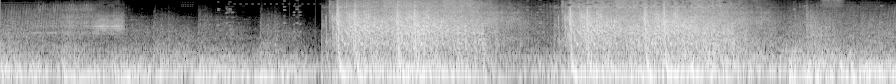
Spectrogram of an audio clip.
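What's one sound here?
A heavy machine rumbles low and steadily.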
